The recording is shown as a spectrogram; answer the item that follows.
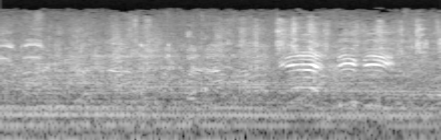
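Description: A steady low mechanical hum, like an engine running, under faint distant voices, with a few short high-pitched shouts about three seconds in.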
